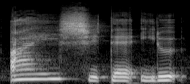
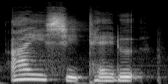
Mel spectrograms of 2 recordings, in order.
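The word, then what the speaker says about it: 愛してる: 話すときは少し発音が変わります。愛しているではなくて、愛してる。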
